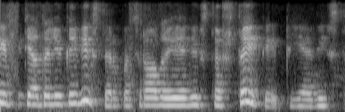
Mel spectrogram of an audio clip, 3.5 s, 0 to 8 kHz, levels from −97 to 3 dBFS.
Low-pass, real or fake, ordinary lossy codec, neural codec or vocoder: 7.2 kHz; real; Opus, 24 kbps; none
